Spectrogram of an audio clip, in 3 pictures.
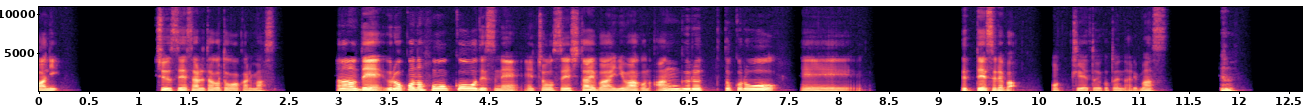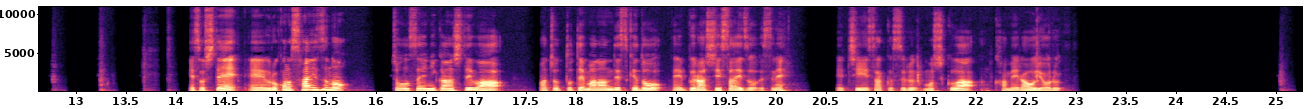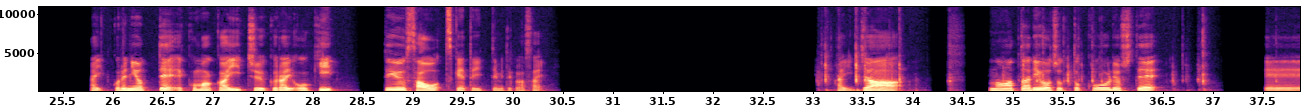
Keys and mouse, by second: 3.1 middle click, 7.9 middle click, 10.3 middle click, 13.4 middle click, 15.5 right click, 20.7 middle click, 25.3 middle click, 30.1 middle click, 34.5 middle click, 37.4 middle click.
